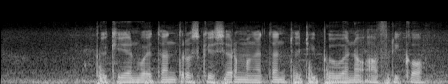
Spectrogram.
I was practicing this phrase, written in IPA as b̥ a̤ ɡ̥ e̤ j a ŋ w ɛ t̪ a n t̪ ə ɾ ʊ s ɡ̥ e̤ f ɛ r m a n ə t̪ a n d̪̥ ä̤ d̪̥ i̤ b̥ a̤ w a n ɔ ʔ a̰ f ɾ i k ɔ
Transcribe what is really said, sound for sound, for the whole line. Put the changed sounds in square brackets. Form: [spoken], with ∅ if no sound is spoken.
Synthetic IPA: b̥ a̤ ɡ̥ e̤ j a [n] w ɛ t̪ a n t̪ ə ɾ ʊ s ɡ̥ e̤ [s] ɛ r m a [ŋ] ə t̪ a n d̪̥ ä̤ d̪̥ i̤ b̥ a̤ w a n ɔ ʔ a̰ f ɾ i k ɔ

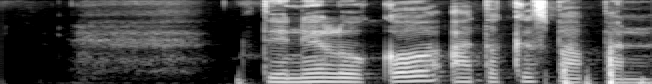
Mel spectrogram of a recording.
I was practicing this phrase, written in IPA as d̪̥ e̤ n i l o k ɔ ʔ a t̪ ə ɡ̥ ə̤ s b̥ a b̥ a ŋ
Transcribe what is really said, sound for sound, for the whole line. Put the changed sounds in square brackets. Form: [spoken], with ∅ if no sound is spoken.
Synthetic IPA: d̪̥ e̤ n [e] l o k ɔ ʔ a t̪ ə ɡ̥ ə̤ s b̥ a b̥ a [n]

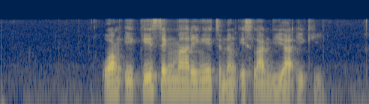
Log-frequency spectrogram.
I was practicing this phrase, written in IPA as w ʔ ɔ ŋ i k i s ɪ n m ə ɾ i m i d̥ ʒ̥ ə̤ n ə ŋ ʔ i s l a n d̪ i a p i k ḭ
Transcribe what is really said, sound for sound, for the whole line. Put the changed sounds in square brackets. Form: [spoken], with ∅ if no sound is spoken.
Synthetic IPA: w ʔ ɔ ŋ i k i s ɪ [ŋ] m [a] ɾ i [ŋ] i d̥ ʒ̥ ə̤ n ə ŋ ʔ i s l a n d̪ i a [ʔ] i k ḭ

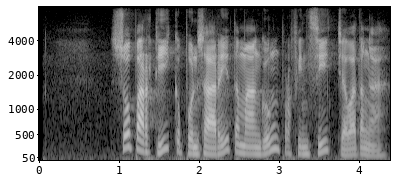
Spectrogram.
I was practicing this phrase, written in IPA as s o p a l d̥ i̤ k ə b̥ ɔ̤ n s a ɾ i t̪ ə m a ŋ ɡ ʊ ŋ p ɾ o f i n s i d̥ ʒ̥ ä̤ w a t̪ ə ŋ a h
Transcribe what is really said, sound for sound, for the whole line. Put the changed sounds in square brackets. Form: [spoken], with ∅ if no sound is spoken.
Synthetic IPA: s o p a [r] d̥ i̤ k ə b̥ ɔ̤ n s a ɾ i t̪ ə m a ŋ ɡ ʊ ŋ p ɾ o f i n s i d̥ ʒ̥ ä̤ w a t̪ ə ŋ a h

